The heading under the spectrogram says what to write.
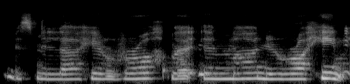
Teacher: اس کو ہم مد عارض وقفی کی وجہ سے لمبا کر سکتے ہیں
